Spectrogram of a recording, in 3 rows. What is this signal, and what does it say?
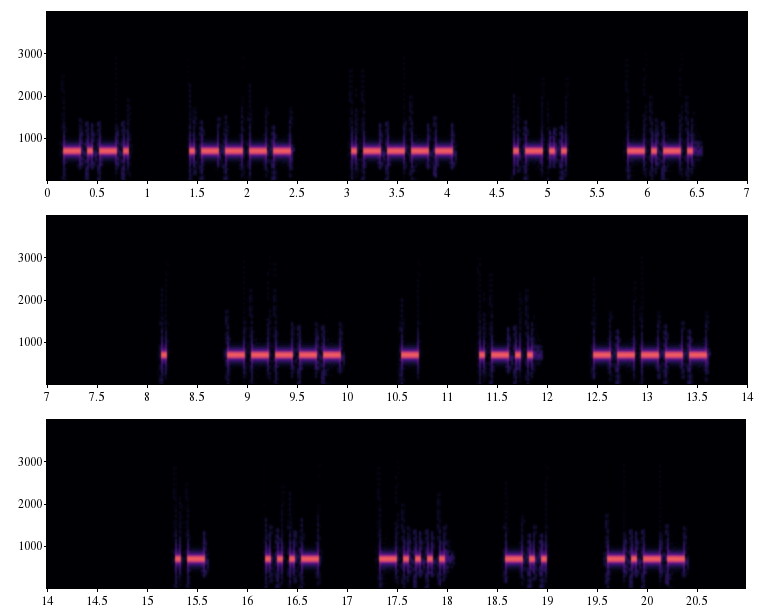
Morse code, heard as a keyed tone, about 20 wpm, spaced as for 11 wpm, 700 Hz. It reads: C11LC E0TL0 AV6DY
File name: cwmp3 / M1 SOUND MIXED 20 wpm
